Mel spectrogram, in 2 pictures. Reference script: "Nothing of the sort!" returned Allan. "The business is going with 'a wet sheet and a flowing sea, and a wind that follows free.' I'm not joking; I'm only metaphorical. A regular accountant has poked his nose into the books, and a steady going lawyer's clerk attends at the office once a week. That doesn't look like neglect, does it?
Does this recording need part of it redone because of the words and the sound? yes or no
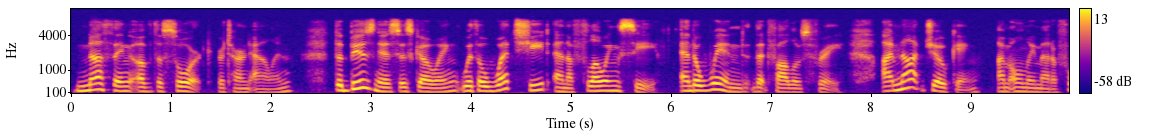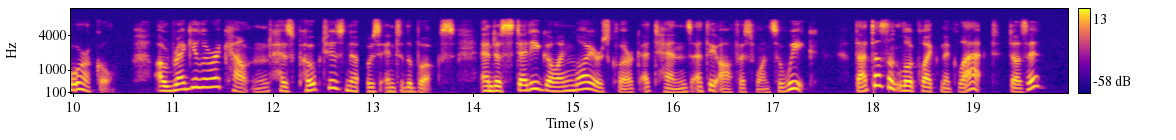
yes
